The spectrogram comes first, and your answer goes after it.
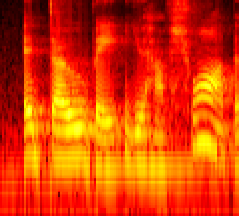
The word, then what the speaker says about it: Adobe: not a phoner sake language so simply you pronounce things usually differently don't the spelling would suggest so we say Adobe Adobe you have swore at the very beginning oh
